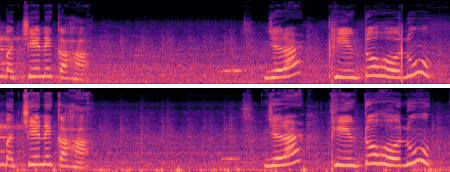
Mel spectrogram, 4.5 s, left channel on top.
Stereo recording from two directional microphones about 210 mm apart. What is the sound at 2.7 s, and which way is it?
A woman's voice, 45° right (ahead or behind).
